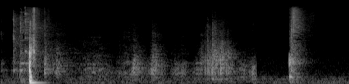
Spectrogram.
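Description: A marble strikes a homemade snare drum filled with basmati rice, giving a sharp, close knock, scattered soft rattles of grains, then a second clear hit near the end, with no one talking.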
